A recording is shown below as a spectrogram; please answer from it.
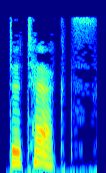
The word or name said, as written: detects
